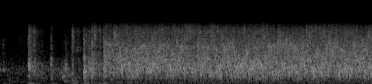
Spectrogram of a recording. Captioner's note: applause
